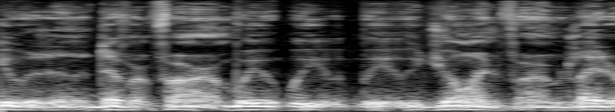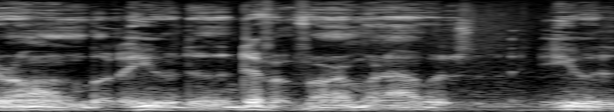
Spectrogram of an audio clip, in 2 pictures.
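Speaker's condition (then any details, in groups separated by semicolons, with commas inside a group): Parkinson's disease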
